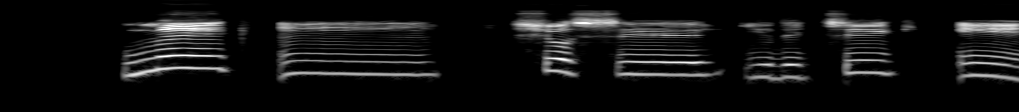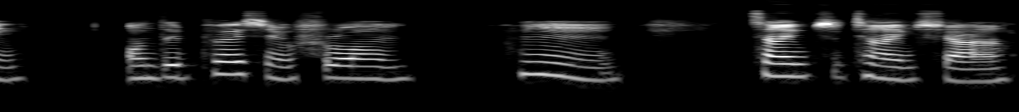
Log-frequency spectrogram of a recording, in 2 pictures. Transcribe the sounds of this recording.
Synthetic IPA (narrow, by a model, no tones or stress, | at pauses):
mek̩ | ʃɔsejudetʰek | ɪ̃n | ɔ̃nðɨpʰɜsɔ̃nfɹɔ̃m | h̩ | tʰãɪ̃mtʰutʰãɪ̃mʃa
